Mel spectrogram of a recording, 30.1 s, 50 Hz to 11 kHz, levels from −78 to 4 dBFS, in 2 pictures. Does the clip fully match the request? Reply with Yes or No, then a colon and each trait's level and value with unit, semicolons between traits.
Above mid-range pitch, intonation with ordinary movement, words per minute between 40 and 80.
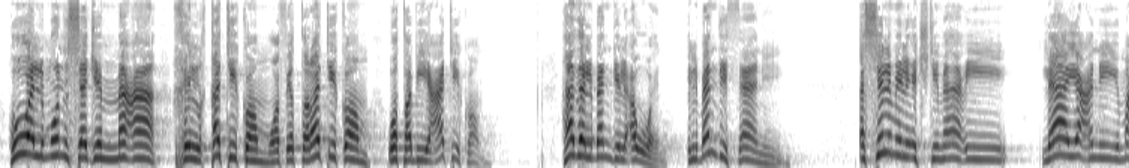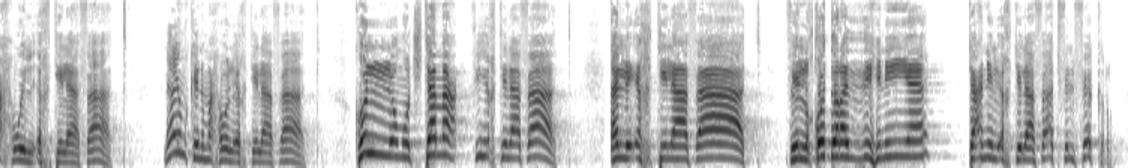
Yes: very high, 250 Hz; average, 3.9 semitones; slow, 65 wpm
